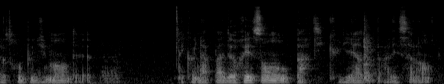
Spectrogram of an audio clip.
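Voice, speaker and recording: A man speaks over noticeable background noise. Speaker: YouTuber, former French teacher. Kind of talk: casual vlog monologue. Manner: fast.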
